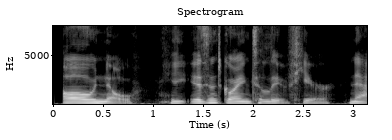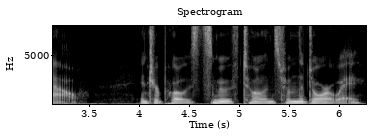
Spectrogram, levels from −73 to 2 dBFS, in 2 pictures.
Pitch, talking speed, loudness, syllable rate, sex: 140 Hz, 135 wpm, -18 LUFS, 4.0 syllables/s, female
